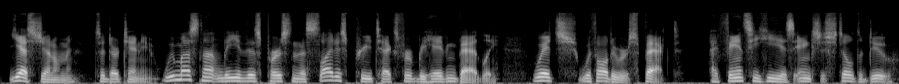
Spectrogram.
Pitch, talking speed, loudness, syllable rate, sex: 140 Hz, 195 wpm, -20 LUFS, 5.3 syllables/s, male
